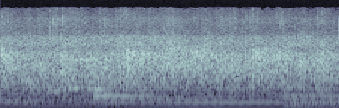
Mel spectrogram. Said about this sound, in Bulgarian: О, ако ръкопляскаш, ръкопляска, като че наистина вярваш.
